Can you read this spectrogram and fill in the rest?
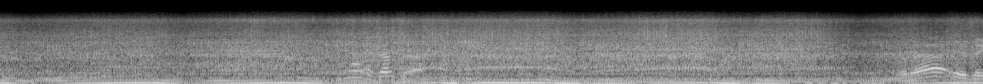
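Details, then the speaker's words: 1992 Honda Accord after timing belt and water pump replacement: idle climbs and drops every couple of seconds in repeating surge; owner suspects sticky, dirty idle air control valve. "starts doing funny so maybe it is that stupid thing"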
